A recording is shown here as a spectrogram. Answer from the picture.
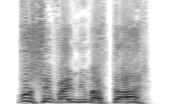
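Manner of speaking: very high, strangled, suffocating choke. Reading a scene aloud, voicing Harry being strangled: choking, strangled voice. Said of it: "perguntou Harry sufocado".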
